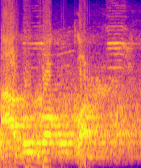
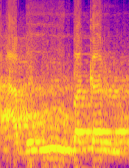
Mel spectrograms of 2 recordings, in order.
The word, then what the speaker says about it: আবু বকর: এই আমার বন্ধু শব্দটা আবু বকর রায়ের মাঝে নাস্তিক লাগাইয়া ডবল ক উচ্চারণ করা যাবে না নবীর প্রথম সাহাবী আবু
